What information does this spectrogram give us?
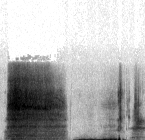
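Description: Deep breathing during a yoga-style exercise routine: one long, loud, airy exhale lasting over a second, then softer, rougher breaths with a brief click near the end.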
